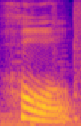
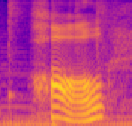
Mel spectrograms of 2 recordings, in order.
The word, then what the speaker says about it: haul: Jednym z nich jest haul, tak powie Brytyjczyk, Amerykanin haul i oznacza ciągnąć, holować, haul, albo na przykład zdobycze czy łup.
